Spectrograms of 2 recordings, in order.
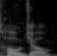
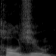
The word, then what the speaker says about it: Hoju: I thought it was Hojo. Like, I thought it was spelled like Tohjo. No, it's Hoju.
